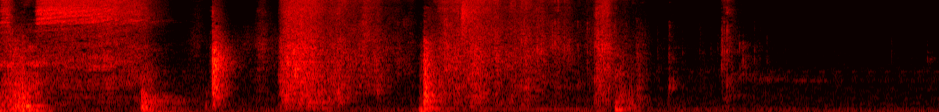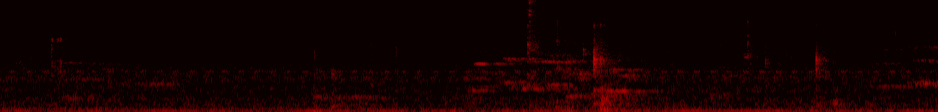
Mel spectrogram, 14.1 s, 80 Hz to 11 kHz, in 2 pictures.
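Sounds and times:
rustling and scraping: 1.4 - 5.2.

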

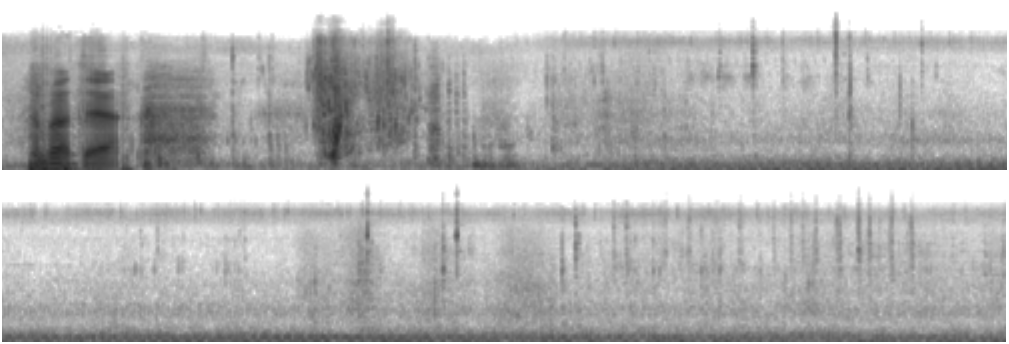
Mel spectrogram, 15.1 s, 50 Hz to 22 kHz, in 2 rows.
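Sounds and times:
fish splashing into water: 2.3 - 3.2
steady low hum: 3.9 - 15.0
faint ticks: 4.1 - 7.2, 8.3 - 15.0.

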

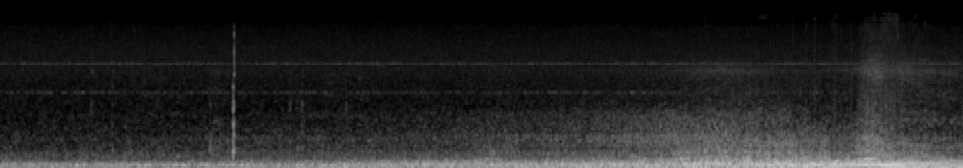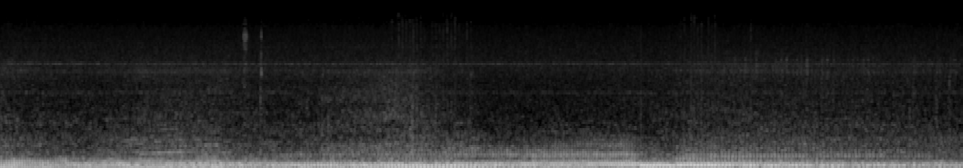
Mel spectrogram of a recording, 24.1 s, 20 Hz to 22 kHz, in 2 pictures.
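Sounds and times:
steady low rumble: 0.0 - 24.0
vehicle engine passing: 7.7 - 12.8.

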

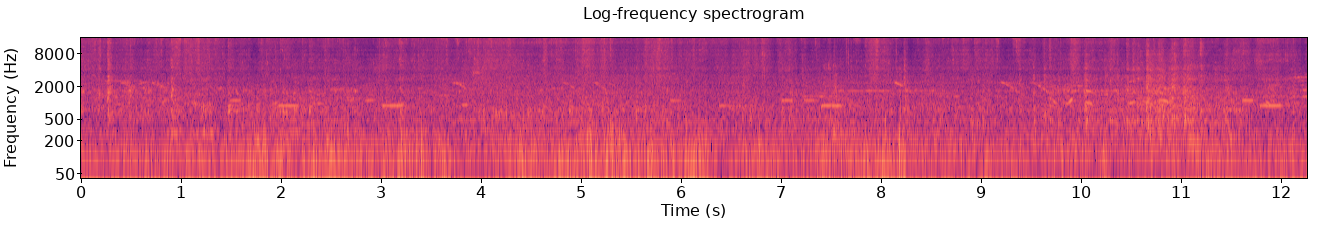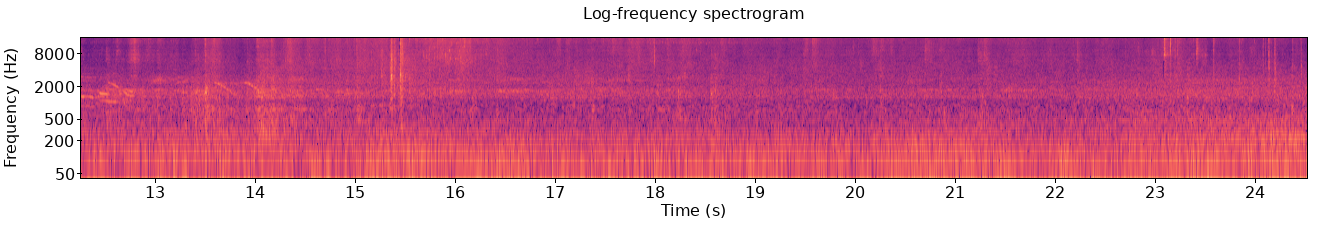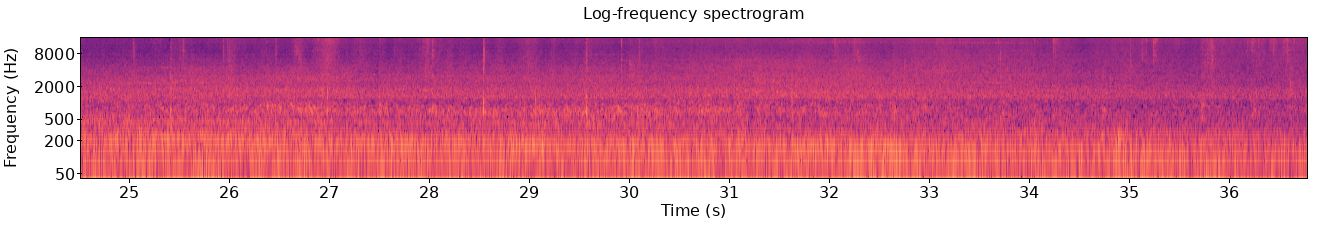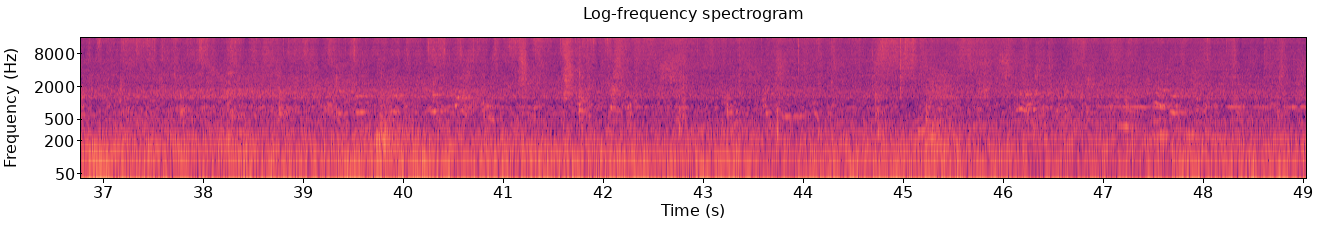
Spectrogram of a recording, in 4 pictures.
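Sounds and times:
low rumble of traffic: 0.0 - 49.0.

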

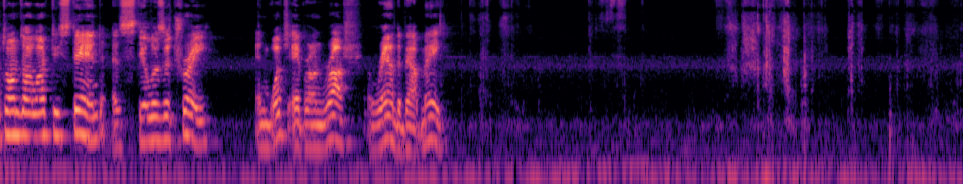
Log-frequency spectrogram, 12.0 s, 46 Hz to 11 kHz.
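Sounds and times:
low steady hum: 0.0 - 12.0
book pages rustling: 5.8 - 6.8, 7.4 - 8.1, 8.9 - 12.0.

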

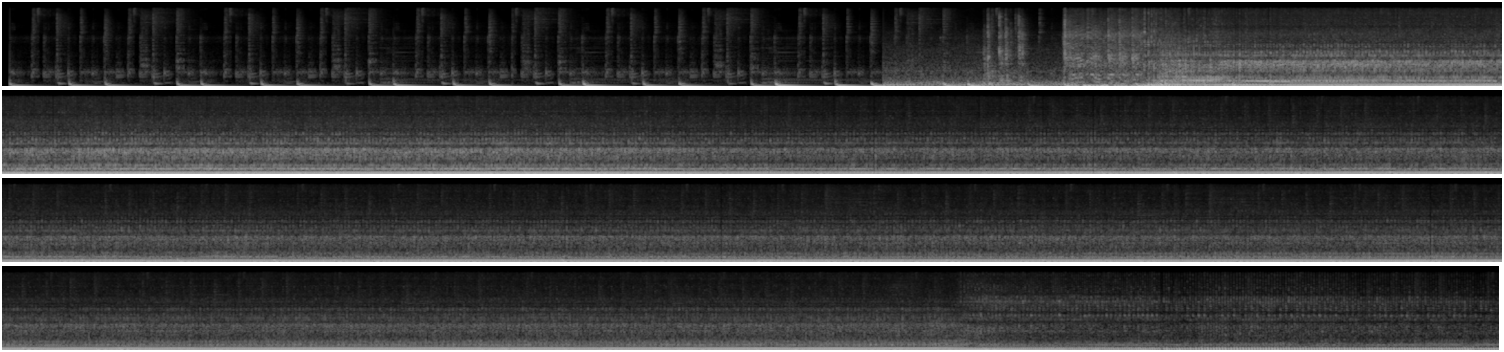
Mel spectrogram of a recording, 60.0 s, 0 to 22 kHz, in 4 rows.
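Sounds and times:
sports car engine starting and idling: 8.8 - 59.9.

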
